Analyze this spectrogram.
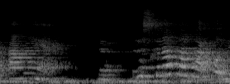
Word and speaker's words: Pangea: Jadi ini bacanya adalah Pangea.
